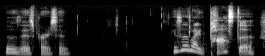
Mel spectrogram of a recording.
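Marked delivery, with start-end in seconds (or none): none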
